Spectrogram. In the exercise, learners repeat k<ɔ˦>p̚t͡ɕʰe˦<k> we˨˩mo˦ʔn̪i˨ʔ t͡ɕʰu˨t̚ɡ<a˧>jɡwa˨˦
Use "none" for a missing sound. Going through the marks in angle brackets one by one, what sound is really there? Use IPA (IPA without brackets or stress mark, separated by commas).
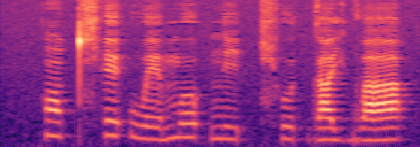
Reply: ɔ̃˦, ʔ, a˧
